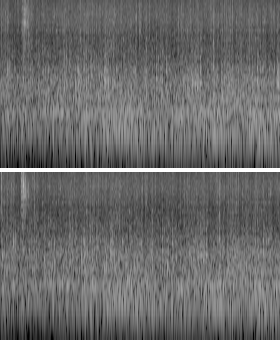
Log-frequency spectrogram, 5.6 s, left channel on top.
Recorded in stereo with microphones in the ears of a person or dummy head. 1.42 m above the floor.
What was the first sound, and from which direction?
A camera shutter, 75° right (ahead or behind).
